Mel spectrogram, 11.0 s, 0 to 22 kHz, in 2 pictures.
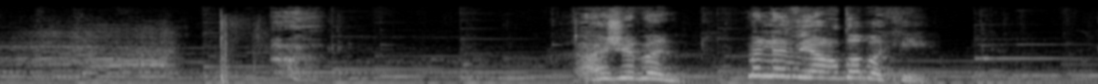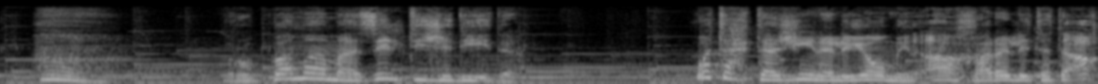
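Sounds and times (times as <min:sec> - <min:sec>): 
cow mooing with a rich droning tone: 0:00.0 - 0:01.0
sharp thump and scuffle of a cow kicking away a man milking it: 0:01.0 - 0:01.4
speech: 0:02.9 - 0:04.7, 0:05.7 - 0:08.2, 0:09.0 - 0:10.9.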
